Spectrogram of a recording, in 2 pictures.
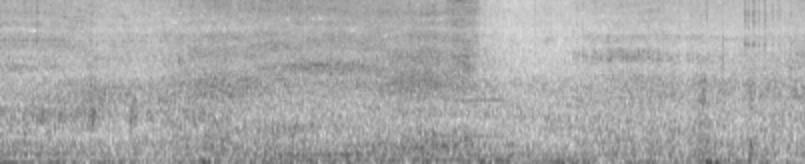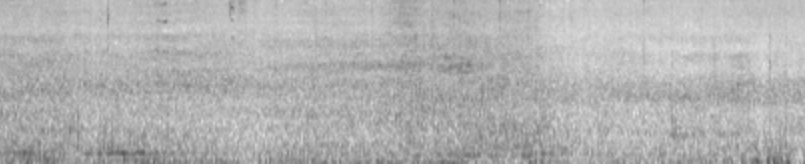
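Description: Wind rushing over the microphone with a low road rumble, heard from an electric motorcycle on the move.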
